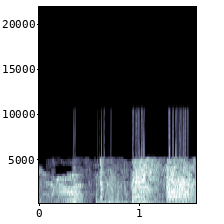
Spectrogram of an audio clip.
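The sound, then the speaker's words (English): A heavy wooden crash as a door is hit hard enough to break its lock and smashed open, followed by two loud, sharp gunshots in quick succession, one from a .35 caliber rifle, all forceful with no talking. “Hit the door hard enough to break the lock.”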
